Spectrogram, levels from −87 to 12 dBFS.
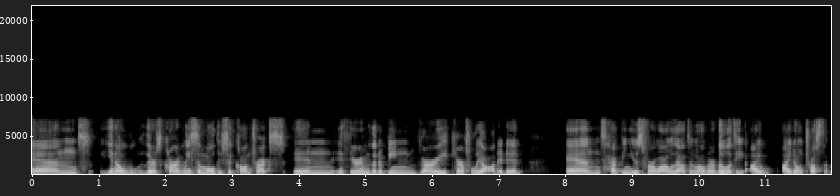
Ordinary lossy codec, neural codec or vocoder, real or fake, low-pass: MP3, 48 kbps; none; real; 7.2 kHz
